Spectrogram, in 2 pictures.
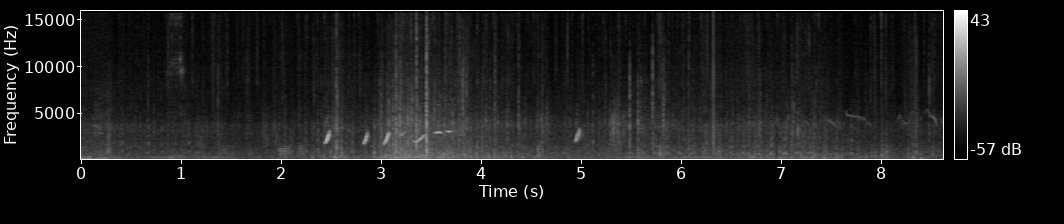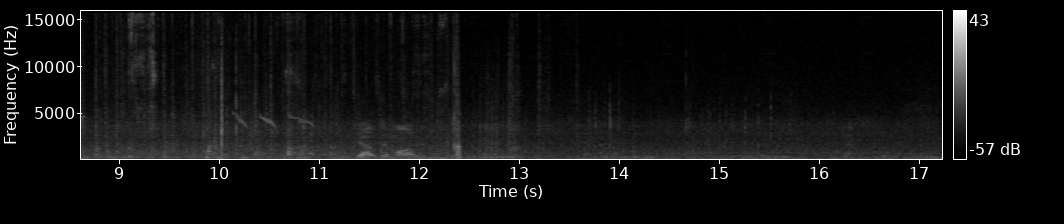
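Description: Pigeons cooing, with a few short high bird chirps about three seconds in.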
